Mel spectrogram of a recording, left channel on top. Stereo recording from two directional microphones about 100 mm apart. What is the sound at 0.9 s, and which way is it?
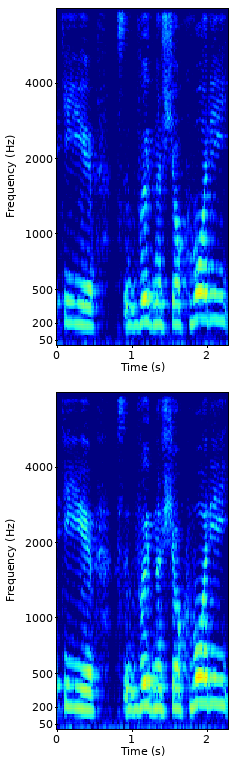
Speech, 10° left (ahead or behind).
